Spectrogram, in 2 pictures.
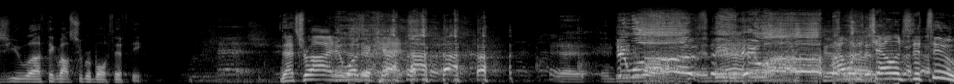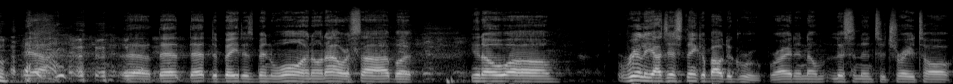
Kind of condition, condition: setting, busy venue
